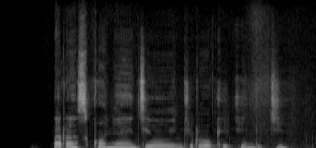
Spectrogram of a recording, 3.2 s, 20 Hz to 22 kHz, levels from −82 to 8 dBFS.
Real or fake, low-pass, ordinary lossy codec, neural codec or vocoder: fake; none; none; codec, 44.1 kHz, 7.8 kbps, Pupu-Codec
